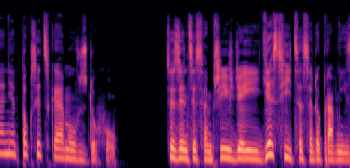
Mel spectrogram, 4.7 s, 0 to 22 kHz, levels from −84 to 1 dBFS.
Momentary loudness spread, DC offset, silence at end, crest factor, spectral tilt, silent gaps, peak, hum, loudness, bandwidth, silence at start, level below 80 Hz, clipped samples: 9 LU; under 0.1%; 0 s; 18 dB; -4 dB/octave; 1.86-2.22 s; -4 dBFS; none; -21 LUFS; 16.5 kHz; 0 s; -62 dBFS; under 0.1%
